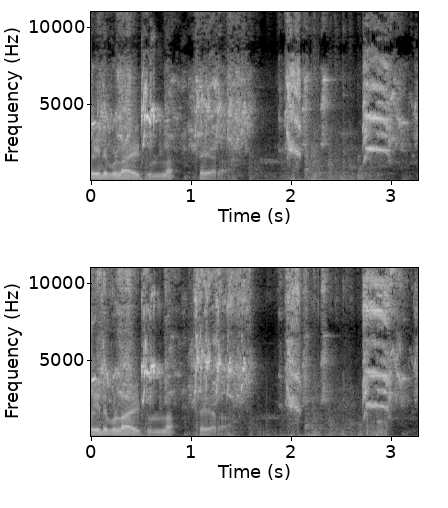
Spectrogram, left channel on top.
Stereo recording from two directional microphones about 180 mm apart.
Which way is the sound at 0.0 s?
Centre (ahead or behind).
